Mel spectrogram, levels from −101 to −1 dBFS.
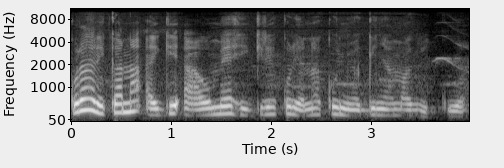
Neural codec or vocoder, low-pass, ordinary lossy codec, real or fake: none; 9.9 kHz; AAC, 64 kbps; real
